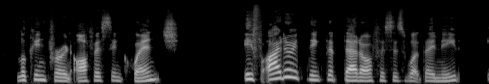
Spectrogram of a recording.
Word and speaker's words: KWENCH: Like, when someone comes in looking for an office in Quench, if I don't think that that office is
